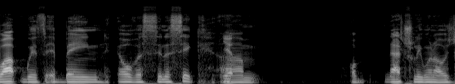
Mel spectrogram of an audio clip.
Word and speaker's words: Sinosic: Oh, no, you can literally just say Elvis Sinosic.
